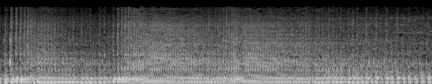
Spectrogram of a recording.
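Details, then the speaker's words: Roughly 20-year-old Yamaha Big Bear 350 ATV with a hole in the exhaust and no smoke: slight tick at idle that goes away as it revs above idle, rough exhaust note; nothing concerning. "Doesn't sound too bad. In fact, the tick goes away after it gets above idle."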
